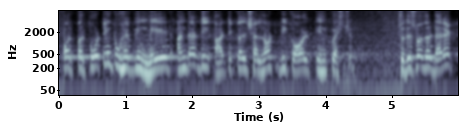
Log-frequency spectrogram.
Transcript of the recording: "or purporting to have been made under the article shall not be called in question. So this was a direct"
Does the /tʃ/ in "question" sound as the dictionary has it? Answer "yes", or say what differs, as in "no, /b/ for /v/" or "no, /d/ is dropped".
yes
